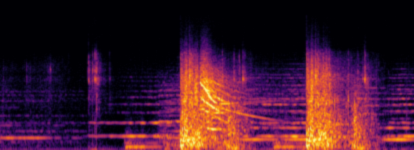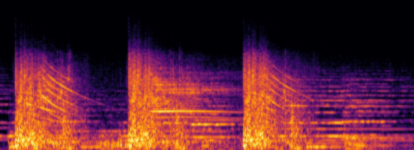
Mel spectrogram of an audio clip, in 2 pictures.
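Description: Five pistol shots about two seconds apart, each followed by a falling whine, over orchestral music.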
